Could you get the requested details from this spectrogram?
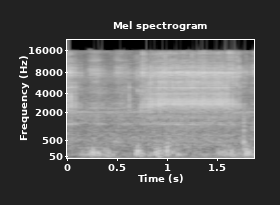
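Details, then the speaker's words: Cooler mini motor, copper, 2800 rpm, at high speed: high-pitched whine with rough uneven rattle; heavy play in worn bush (sleeve bearing), also slows down while running; fix is replacing the bush. "इसमें आवाज बहुत ज्यादा आ रही है इसका मतलब इसका बुस बहुत ज्यादा खराब है बहुत ज्यादा प्ले है इसमें तो बुस नया इसमें पड़ेगा"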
